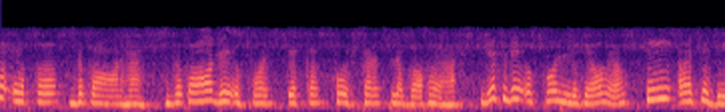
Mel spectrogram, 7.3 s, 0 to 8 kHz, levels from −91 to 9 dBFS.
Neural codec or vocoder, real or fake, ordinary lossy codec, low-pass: none; real; AAC, 16 kbps; 7.2 kHz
